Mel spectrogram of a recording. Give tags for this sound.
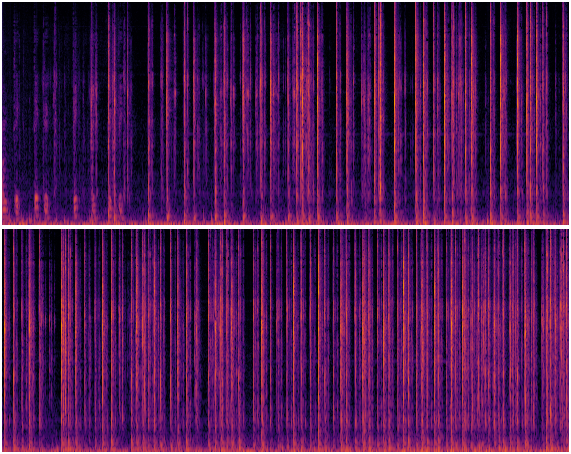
tap; type; rhythmic; keyboard

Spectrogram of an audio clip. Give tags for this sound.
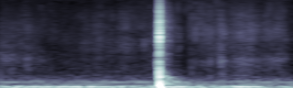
stretch; sound; rope

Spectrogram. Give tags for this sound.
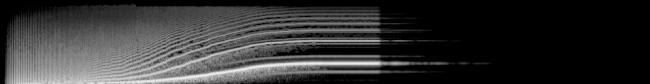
theremin; 8-bit; digital; alarm

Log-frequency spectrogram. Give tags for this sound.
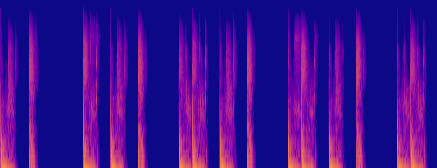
sounds; weird

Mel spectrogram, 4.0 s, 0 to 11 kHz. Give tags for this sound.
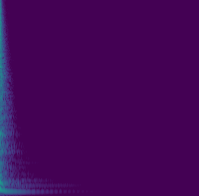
drum; heavy; drumset; 14x10; 14; tom; realistic; punk; raw; real; metal; pack

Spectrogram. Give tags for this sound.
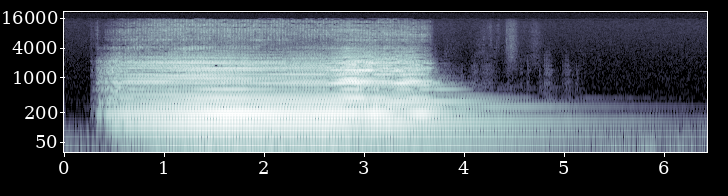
C2; cello; good-sounds; multisample; neumann-U87; single-note

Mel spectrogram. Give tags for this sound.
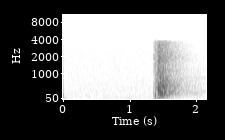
balloon; androidrecording

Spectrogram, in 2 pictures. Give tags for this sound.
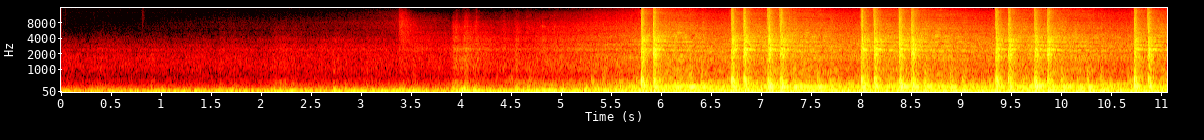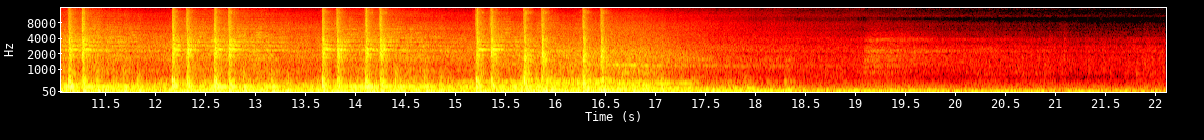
clatter; electric-train; pass; rail; rail-road; rail-way; railway; train; transport; wheels

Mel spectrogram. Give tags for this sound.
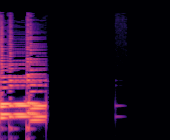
sound-design; gameaudio; indiegame; soundeffects; sfx; effect

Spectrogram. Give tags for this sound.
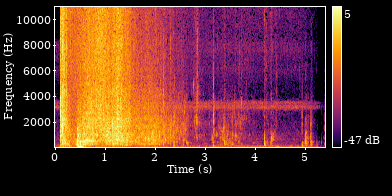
body; falling; hitting; splash; theatre; water

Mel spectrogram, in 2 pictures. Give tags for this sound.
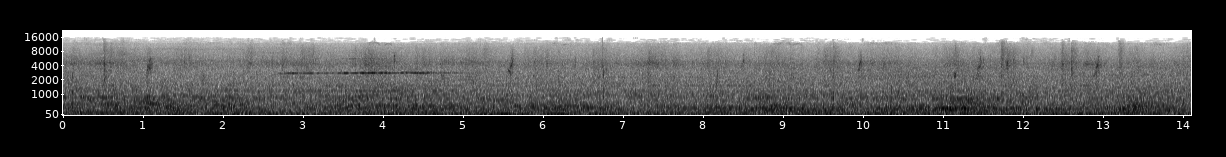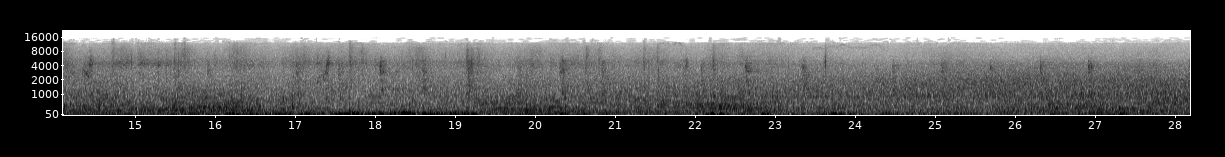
field-recording; outside; stereo; waking

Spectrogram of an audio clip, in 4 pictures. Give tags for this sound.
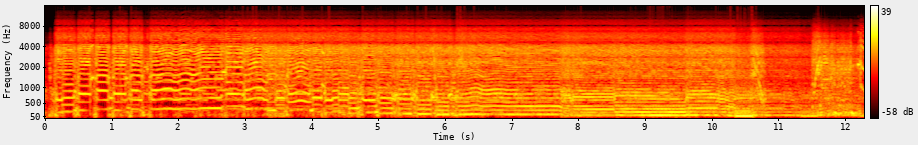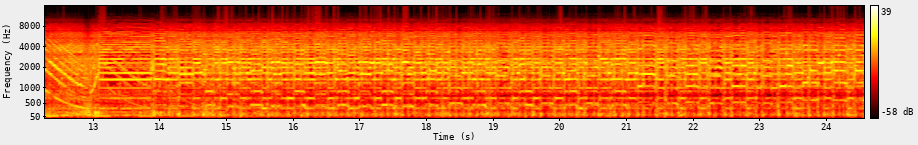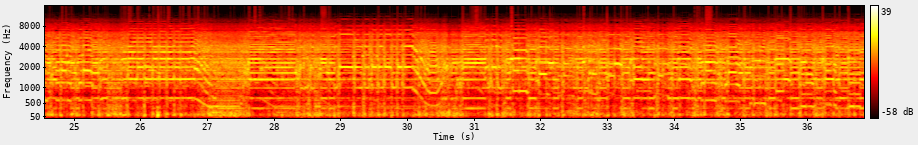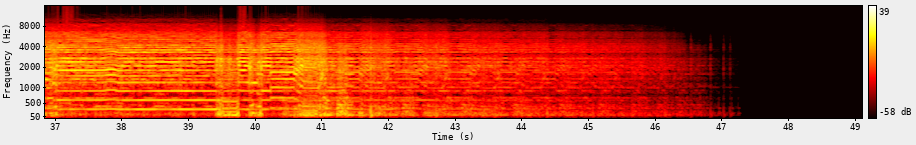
Ambient; Audio; Effect; Guitar; Music; Sound

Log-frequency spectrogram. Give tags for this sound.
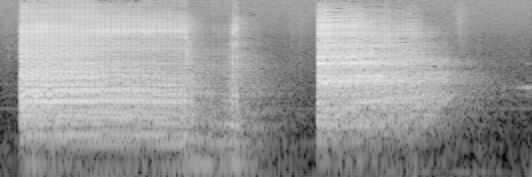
discordant; squeak

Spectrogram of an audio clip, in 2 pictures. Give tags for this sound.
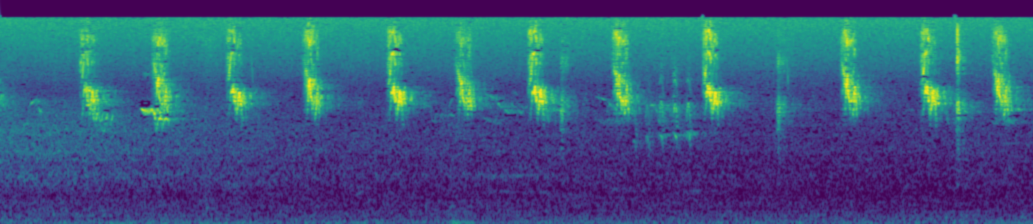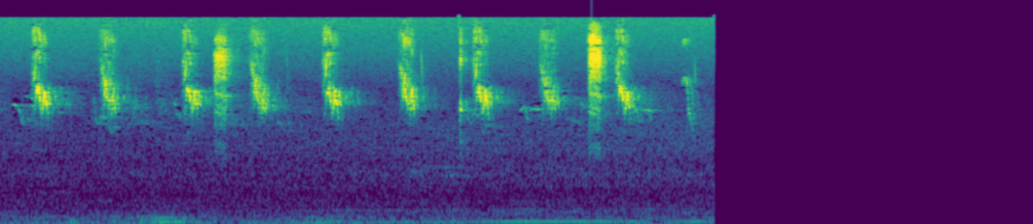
birds; ambience; nature

